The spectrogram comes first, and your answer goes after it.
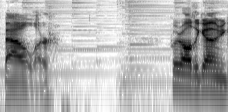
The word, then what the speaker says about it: Battler: japanese pronunciation so far problem is my given name it's made up of characters for fight in person and it's pronounced battler put it all together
